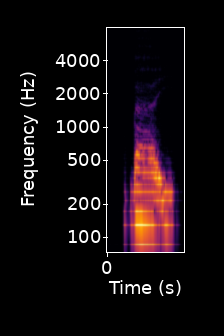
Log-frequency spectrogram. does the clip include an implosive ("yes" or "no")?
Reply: yes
